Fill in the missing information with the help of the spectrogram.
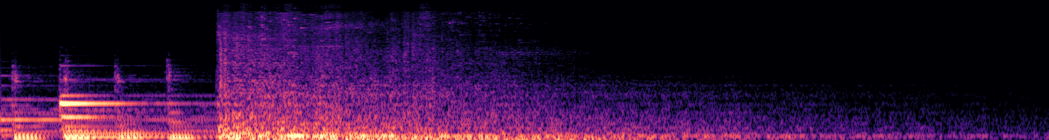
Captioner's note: fire whooshing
